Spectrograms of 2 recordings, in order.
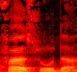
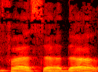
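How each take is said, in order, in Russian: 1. Во втором слоге гласный u. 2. Во втором слоге гласный a. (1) "но можно и с дхаммой" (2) "фасада с фатхой"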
